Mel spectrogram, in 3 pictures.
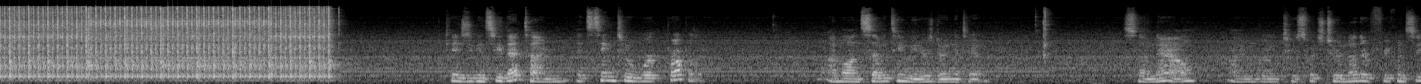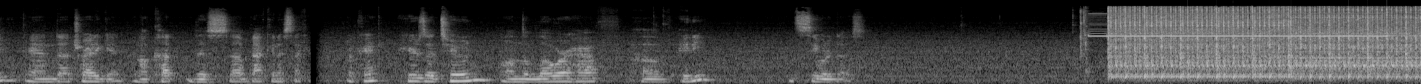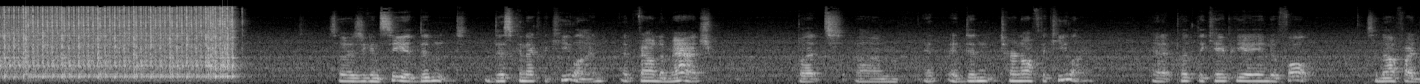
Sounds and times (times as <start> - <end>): Speech: 4.4 - 7.1, 8.2 - 10.0, 11.2 - 21.4, 22.1 - 23.0, 31.7 - 35.6, 36.4 - 42.6.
